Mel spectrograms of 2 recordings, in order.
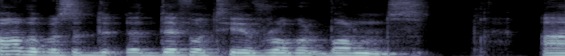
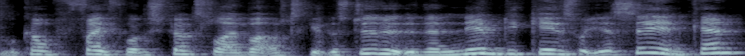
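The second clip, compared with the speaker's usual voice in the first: quick, rattled-off native Scottish accent; 4 semitones higher than usual. The speaker shows how they talked on arriving at Oxford: awfully fast Scottish talk. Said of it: "we talk awfully fast".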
